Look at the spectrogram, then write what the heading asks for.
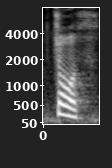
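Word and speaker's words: chores: थोड़ा सा ऐसा है, इसमें आर जो है वो ऑलमोस्ट साइलेंट होता है। चॉस, चॉस बोलते हैं।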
